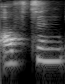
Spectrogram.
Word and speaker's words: often: 자, often 또는 often. 자, 영국식 발음으로 oft튼 이렇게 읽으셔도 돼요.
